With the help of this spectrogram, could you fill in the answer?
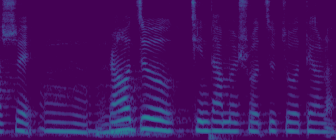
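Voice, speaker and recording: A woman talks at a moderate pace. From Guangzhou, China. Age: 50s. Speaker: visually impaired marathon runner. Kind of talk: interview storytelling. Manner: halting.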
